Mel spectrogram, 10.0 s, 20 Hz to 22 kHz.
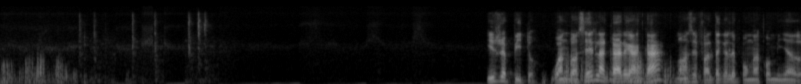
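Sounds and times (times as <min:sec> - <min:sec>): computer keyboard keystrokes: 0:01.0 - 0:02.7.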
